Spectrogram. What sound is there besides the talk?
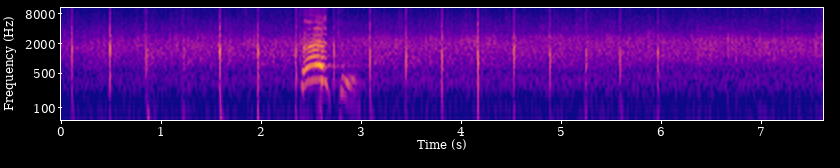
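audience applauding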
